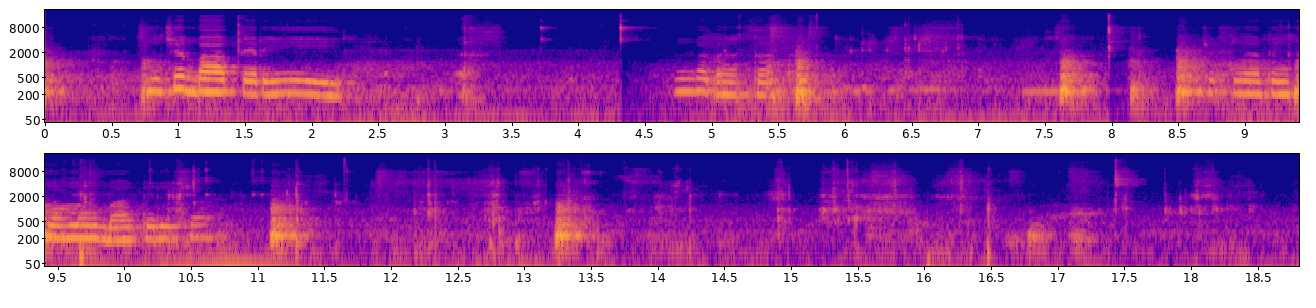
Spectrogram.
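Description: A plastic tripod clicks and knocks as hands adjust it.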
